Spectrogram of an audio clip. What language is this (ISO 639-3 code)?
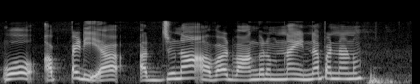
tam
